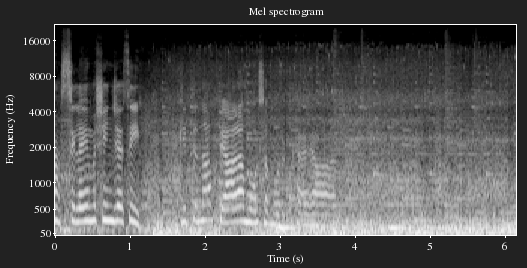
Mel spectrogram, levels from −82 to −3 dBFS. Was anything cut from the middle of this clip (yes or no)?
yes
